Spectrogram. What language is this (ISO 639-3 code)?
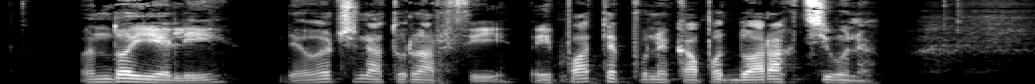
ron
